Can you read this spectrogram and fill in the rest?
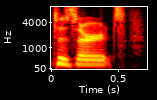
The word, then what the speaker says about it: desserts: The sweet treat desserts has two S's and the second syllable is stressed.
